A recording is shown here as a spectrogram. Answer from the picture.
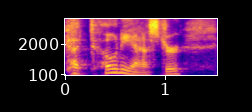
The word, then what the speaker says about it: cotoneaster: It's a great plant, cotoneaster. You'd spell it like cotton Easter. So everyone that doesn't know how to say the Latin, but cotoneaster is how you pronounce that one as you come in.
